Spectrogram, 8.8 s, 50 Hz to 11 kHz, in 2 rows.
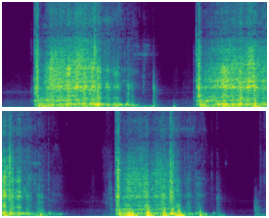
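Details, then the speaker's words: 1966 Chevy G10 van, ATF poured into the cylinders and one plug broken off: three cranking bursts of about two seconds each, spinning evenly but never firing. No spark is seen; dirty ignition points are suspected. "Not seeing any spark, so probably gonna have to get under that cap and look at the points and clean the points, but I thought it was worth a try."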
